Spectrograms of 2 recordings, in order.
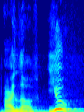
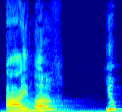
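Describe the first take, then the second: First: The word "you" carries the stress. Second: The word "I" carries the stress. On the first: The focus is on the other person. The speaker calls it right. "which means the you is huge" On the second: The focus is on oneself and one's own love. The speaker calls it wrong. "the you is small"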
